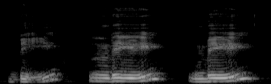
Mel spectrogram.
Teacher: You actually also add a very brief M to the front of a B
